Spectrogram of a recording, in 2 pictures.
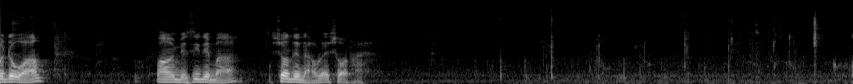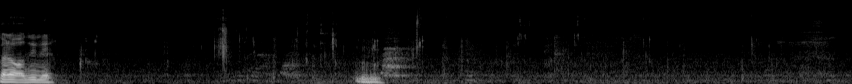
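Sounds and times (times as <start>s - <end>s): person chewing food: 4.3s - 8.6s, 9.2s - 17.0s.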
